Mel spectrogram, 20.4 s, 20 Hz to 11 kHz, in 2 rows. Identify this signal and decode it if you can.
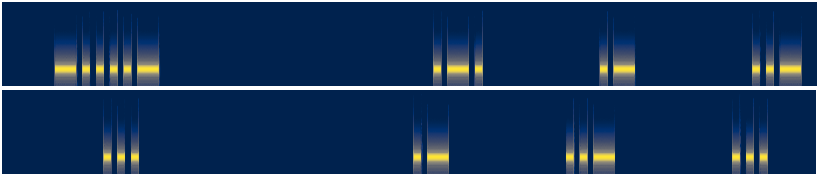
Morse code, heard as a keyed tone, about 14 wpm, spaced as for 5 wpm, 700 Hz. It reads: - RAUS AUS
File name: Morsekurs / Witze / Witz 23. Oktober 2018, 25 F70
